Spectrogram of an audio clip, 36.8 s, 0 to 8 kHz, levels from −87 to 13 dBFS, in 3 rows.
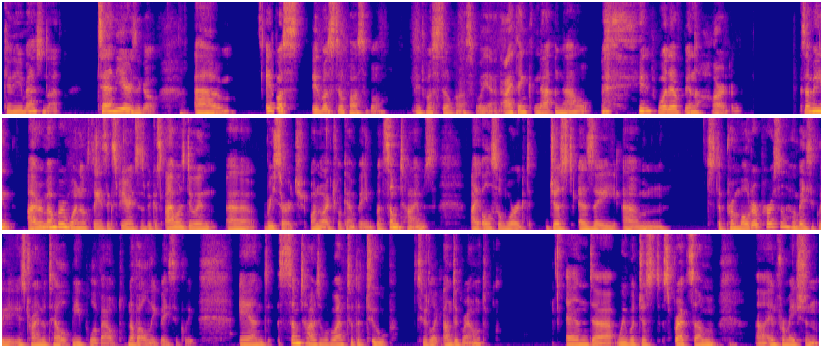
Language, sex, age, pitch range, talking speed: English, female, 20-39, 145-185 Hz, 145 wpm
